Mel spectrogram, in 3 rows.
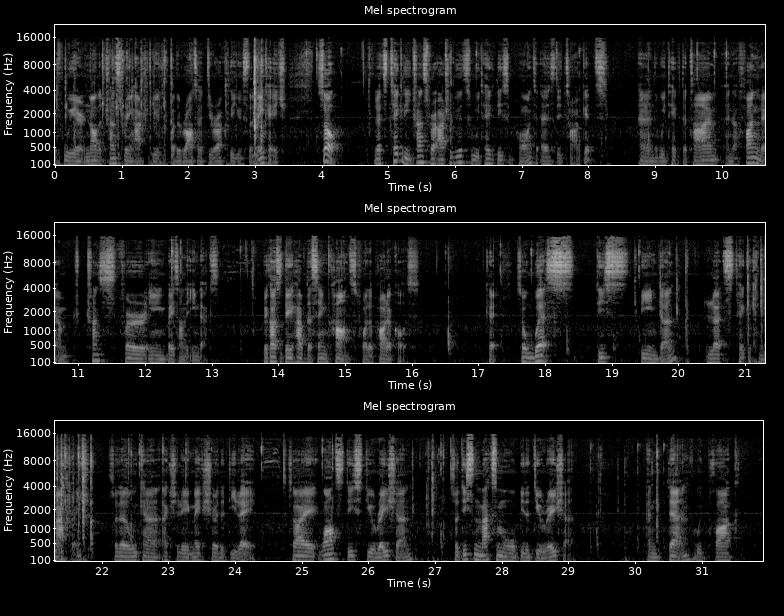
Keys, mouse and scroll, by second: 0.3 ctrl+a, 4.4-5.7 middle drag, 5.7 shift+right click, 6.4-8.0 drag, 8.0-9.0 ctrl+middle drag, 9.0-13.1 drag, 13.6-16.7 middle drag, 16.7 click, 17.9 click, 19.1 click, 20.1 ctrl+a, 23.1 click, 23.8-27.3 drag, 29.4-31.9 middle drag.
